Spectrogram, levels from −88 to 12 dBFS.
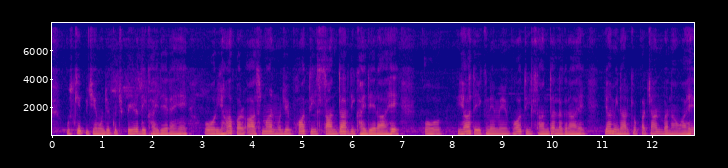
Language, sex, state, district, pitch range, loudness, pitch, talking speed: Hindi, male, Bihar, Kishanganj, 125-140 Hz, -35 LUFS, 130 Hz, 180 wpm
